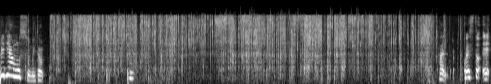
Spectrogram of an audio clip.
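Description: A foil wrapper crinkles and tears loudly.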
